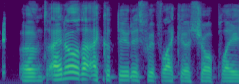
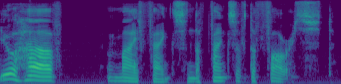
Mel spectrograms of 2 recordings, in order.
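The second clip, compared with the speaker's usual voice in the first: loud, booming yet comforting, reassuring voice; 3 dB quieter than usual. Narrator voices a giant tree addressing the group, loud booming comforting voice. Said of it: "A loud, booming yet comforting voice".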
